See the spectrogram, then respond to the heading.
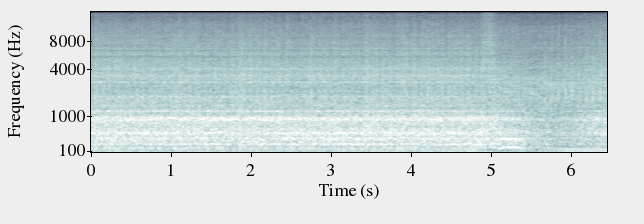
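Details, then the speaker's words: Kia Stinger GTS 3.3t, 66,000 miles, just after HPS cold air intake install, mic placed farther away: start-up with loud intake and turbo rush, then calming to an even idle with no knocks or misses; normal idle. "Now the car is sort of idled down, but you can really hear the air intakes and the turbos there at first after I started up the car. Now it's calmed down, but it really sounded cool."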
